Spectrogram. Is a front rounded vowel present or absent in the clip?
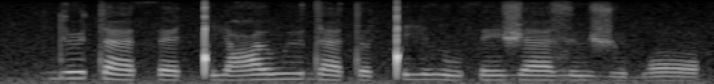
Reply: present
